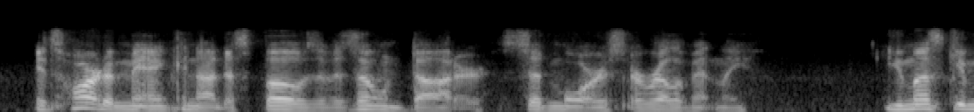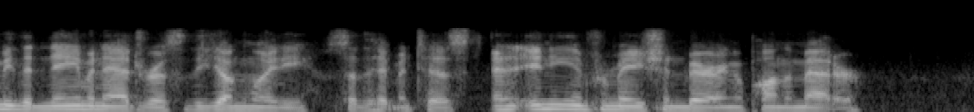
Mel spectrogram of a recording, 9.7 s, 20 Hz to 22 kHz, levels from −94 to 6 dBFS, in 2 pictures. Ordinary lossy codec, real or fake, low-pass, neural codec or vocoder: Opus, 16 kbps; fake; 7.2 kHz; vocoder, 44.1 kHz, 128 mel bands, Pupu-Vocoder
